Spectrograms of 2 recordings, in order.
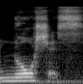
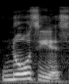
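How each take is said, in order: First: The word is said the American way. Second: The word is said the British way.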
